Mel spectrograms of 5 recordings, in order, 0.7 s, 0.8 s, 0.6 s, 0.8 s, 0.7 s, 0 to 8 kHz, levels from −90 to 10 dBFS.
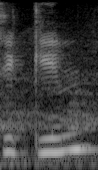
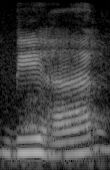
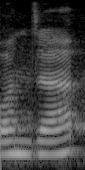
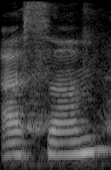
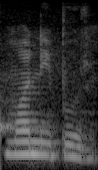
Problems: background sounds at intervals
